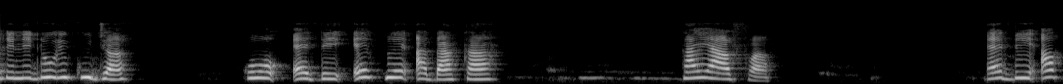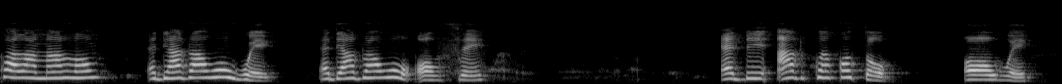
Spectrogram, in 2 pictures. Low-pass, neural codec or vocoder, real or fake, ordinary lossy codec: 7.2 kHz; codec, 16 kHz, 4 kbps, FunCodec, trained on LibriTTS, 50 frames a second; fake; MP3, 96 kbps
